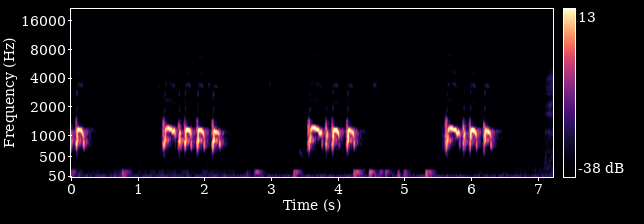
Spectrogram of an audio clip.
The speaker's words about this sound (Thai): นกเขาชวาเดินทางเข้าสู่ประเทศไทยทางภาคใต้ค่ะ โดยคนไทยทางใต้เนี่ยนำนกเขาชนิดนี้มาเลี้ยงค่ะ แล้วเจ้านกเขานี้ก็แพร่พันธุ์ได้ดีนะคะ จนตอนนี้นกเขาชวาก็ไปอยู่ในทุกทุกภาคของประเทศไทย จนกลายเป็นนกประจำถิ่นไปแล้ว เอาละมาฟังเสียงของนกเขาชวากันค่ะ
